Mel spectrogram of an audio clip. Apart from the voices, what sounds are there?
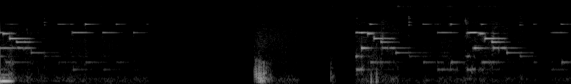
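phone ringtone ringing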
